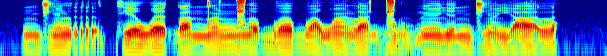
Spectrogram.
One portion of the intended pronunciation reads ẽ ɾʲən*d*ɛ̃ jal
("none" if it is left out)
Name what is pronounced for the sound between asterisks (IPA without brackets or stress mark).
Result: d͡ʒ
